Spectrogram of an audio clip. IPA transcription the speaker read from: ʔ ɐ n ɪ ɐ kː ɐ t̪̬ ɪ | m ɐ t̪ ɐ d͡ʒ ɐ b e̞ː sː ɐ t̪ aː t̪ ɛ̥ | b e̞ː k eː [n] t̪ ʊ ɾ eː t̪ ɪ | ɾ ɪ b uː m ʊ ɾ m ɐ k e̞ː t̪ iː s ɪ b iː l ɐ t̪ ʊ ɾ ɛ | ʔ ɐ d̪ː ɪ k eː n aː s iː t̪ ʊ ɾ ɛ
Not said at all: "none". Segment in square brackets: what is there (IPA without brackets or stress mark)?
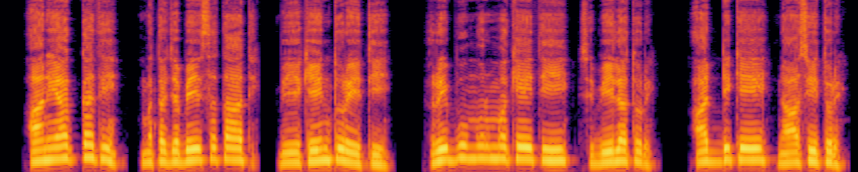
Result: n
